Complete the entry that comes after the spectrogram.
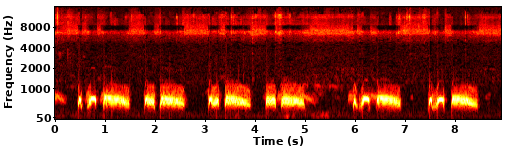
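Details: Spotted dove used to lure birds into a trap, repeating low grating coo phrases in pairs of short and long notes, regularly spaced over several seconds against a faint background hiss.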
